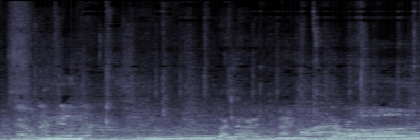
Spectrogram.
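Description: A person's voice making long, drawn-out low vocal sounds without words, gliding up and down in pitch, over a steady low background hum.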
